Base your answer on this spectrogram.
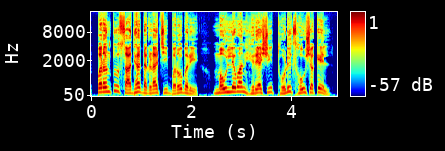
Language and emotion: Marathi, neutral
